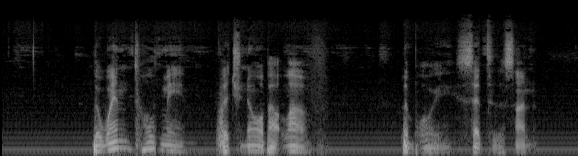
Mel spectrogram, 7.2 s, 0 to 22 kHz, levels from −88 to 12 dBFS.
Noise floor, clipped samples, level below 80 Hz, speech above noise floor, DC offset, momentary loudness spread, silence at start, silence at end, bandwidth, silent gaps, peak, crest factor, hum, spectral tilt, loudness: -56 dBFS; under 0.1%; -50 dBFS; 25 dB; under 0.1%; 18 LU; 0.3 s; 0.5 s; 15 kHz; none; -10 dBFS; 22 dB; 60 Hz at -50 dBFS; -4.5 dB/octave; -31 LUFS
